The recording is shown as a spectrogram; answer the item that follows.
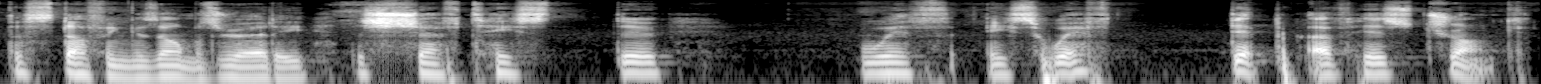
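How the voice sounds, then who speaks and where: A man with a soft, mellow voice reads a children's storybook aloud at a slow pace. His delivery is laboured and halting, and he often stumbles and goes back to correct a word. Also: medium pitch.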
